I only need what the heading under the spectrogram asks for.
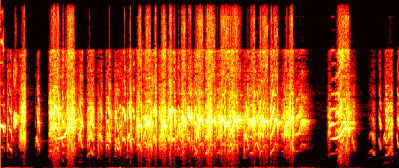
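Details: Olive-backed sunbirds singing together as a colony: an unbroken, hissy stream of very high rapid twitters for about three seconds, then a short gap and a final bright, looping whistled phrase.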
